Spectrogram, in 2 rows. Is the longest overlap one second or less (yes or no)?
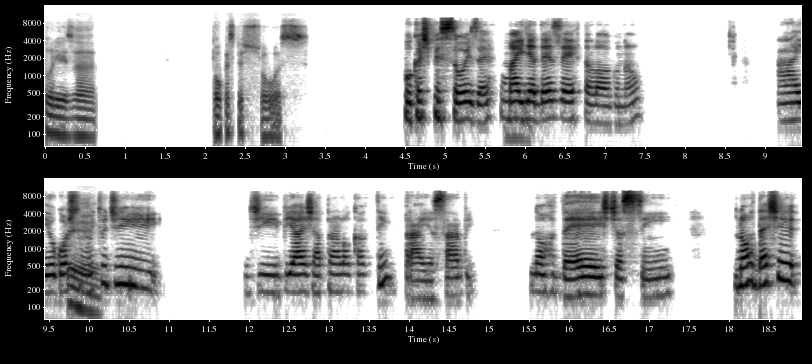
yes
